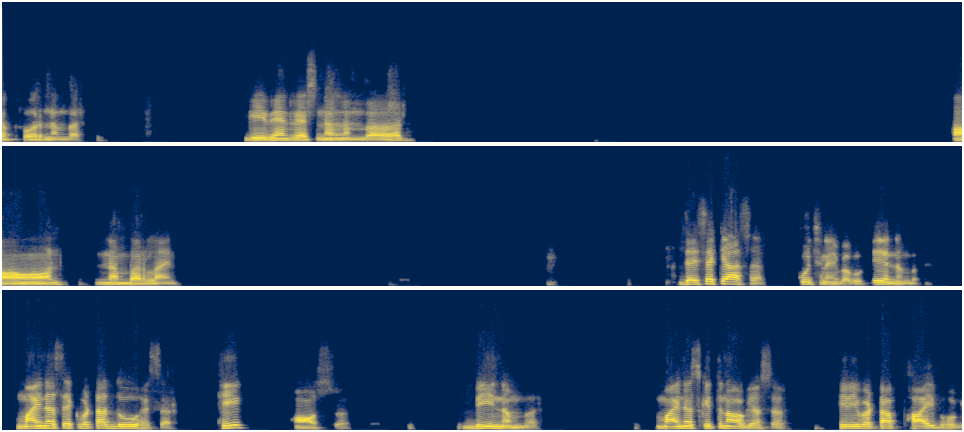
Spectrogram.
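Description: A young man speaks calmly and clearly into a clip-on microphone, explaining in pauses.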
